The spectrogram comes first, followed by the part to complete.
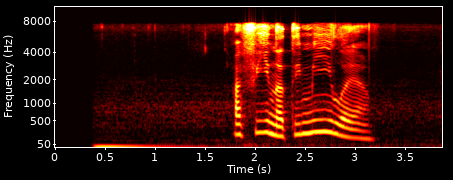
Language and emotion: Russian, positive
